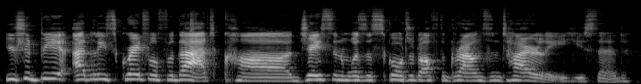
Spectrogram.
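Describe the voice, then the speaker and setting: A woman host reads a book aloud and critiques it, mixing casual commentary with mocking readings. Her medium-pitched voice is bright and forceful and a little slow, and she comes across sarcastic, blunt and exasperated, swearing freely.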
